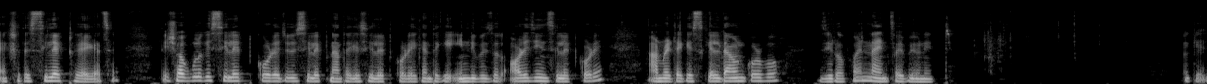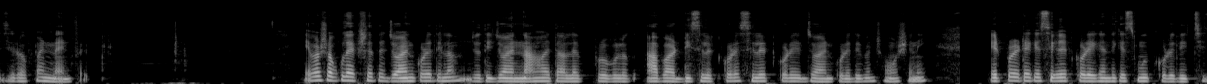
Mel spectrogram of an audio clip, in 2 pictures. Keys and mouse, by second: 4.4-5.8 drag, 6.1-7.3 middle drag, 6.8 s, 15.8 ctrl+j, 17.3-19.2 right drag, 18.3 a, 19.0 a, 20.2 ctrl+j.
